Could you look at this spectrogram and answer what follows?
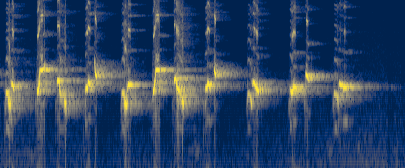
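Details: Rapid whistled song of a sooty-headed bulbul (trucuk) in long 'ropel' style: around a dozen snappy, descending fluty notes in quick succession, spacing out toward the end before the bird falls silent.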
